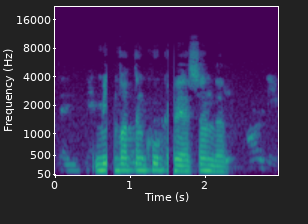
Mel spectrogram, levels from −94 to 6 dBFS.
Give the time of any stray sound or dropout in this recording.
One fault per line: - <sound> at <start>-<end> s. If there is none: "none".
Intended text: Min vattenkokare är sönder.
- dropout at 0.7-0.8 s
- dropout at 1.5-1.6 s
